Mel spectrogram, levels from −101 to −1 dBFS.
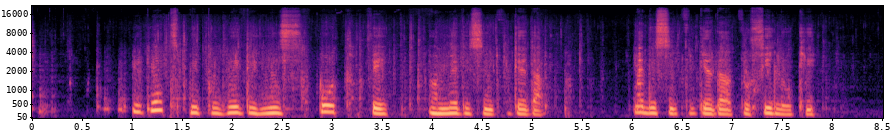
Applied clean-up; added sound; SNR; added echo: neural mask model RNNoise.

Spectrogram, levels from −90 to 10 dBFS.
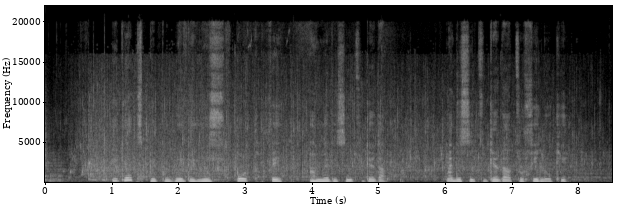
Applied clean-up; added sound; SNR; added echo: none; Toilet flush; 13 dB; none.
